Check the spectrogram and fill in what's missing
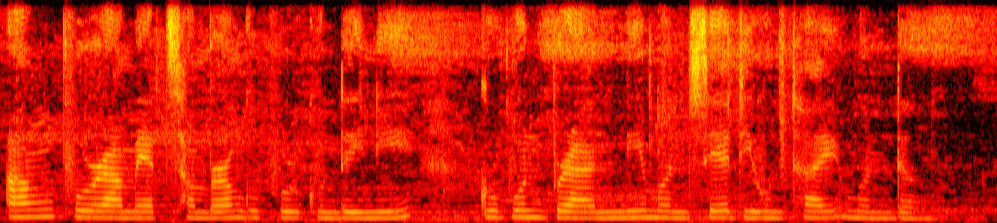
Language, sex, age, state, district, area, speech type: Bodo, female, 18-30, Assam, Chirang, rural, read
